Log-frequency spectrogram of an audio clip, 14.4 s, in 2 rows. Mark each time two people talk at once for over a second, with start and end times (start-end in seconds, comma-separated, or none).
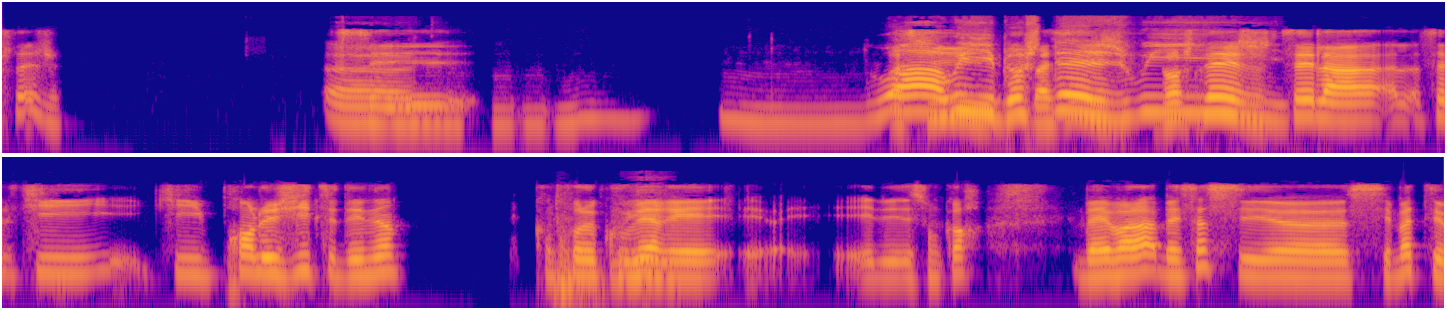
4.5-6.5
